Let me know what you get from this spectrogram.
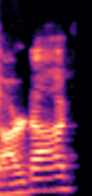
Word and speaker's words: Ardagh: Um, and uh, anyway, it's pronounced A R D A G H, not R dash D O G.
